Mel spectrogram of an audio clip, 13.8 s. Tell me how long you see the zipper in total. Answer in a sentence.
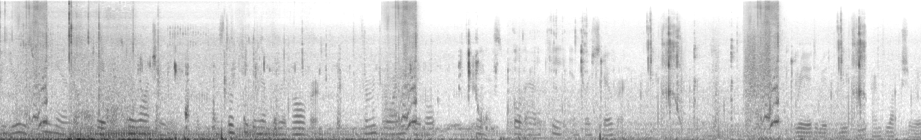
You can hear the zipper for 2 seconds altogether.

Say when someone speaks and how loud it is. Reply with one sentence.
The talking can be heard from 0.0 to 9.4 s, getting quieter; and briefly from 11.9 to 13.7 s.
